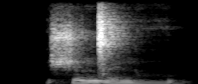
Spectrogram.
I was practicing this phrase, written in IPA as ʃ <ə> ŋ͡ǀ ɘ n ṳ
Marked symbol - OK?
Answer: yes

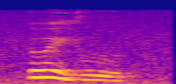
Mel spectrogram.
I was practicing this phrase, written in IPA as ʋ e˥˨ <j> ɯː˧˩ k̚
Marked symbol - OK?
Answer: yes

